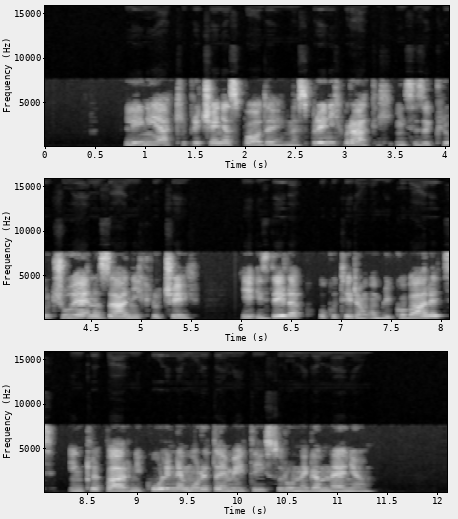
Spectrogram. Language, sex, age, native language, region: Slovenian, male, 12-17, Slovenian, Central Slovenia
